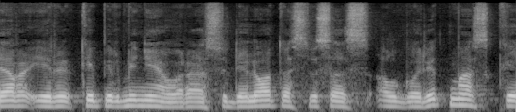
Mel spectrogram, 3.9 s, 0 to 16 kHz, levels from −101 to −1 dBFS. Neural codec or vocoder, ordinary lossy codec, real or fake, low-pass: codec, 44.1 kHz, 7.8 kbps, Pupu-Codec; AAC, 64 kbps; fake; 14.4 kHz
